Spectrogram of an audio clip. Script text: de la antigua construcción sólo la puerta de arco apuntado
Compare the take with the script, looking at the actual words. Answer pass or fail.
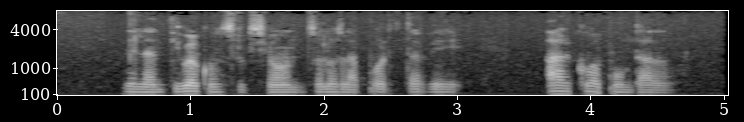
pass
